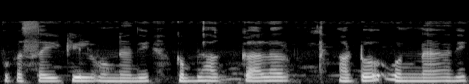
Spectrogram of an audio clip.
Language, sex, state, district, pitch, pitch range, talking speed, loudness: Telugu, male, Telangana, Mahabubabad, 160 Hz, 155-170 Hz, 100 wpm, -17 LUFS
